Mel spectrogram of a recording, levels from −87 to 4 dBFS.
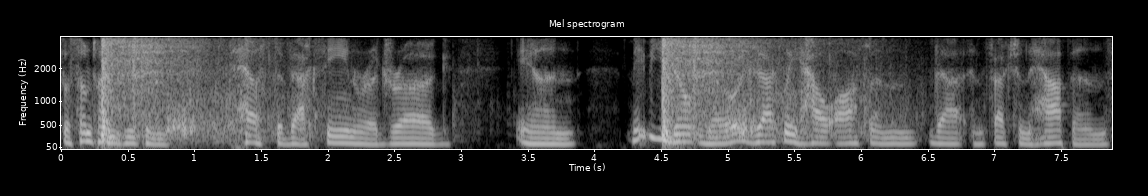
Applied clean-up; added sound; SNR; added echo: none; Shatter; 4 dB; none.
